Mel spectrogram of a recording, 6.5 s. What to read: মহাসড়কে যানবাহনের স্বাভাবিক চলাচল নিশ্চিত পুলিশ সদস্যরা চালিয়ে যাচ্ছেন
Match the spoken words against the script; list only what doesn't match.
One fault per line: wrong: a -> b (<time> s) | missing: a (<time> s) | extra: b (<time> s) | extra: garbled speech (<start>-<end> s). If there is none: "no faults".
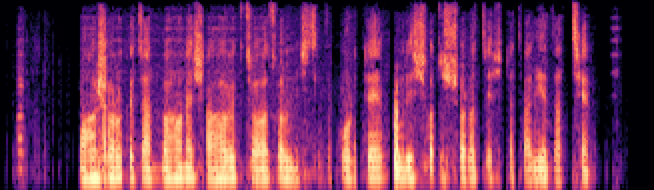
extra: করতে (3.4 s)
extra: চেষ্টা (4.8 s)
